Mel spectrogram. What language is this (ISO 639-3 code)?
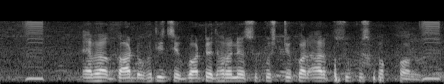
ben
